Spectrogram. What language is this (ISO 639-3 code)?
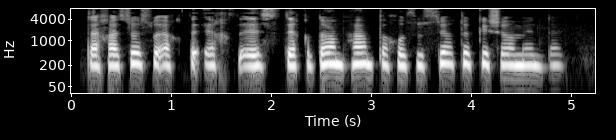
pus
